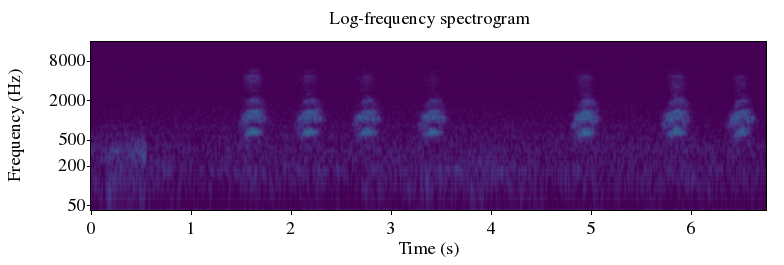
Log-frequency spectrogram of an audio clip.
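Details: Common raven parents in Alberta, Canada, in May 2022, upset by a vehicle parked near their nest of nestlings, give seven harsh, hoarse calls: four about half a second apart, a pause, then three more, over a soft background hush.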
